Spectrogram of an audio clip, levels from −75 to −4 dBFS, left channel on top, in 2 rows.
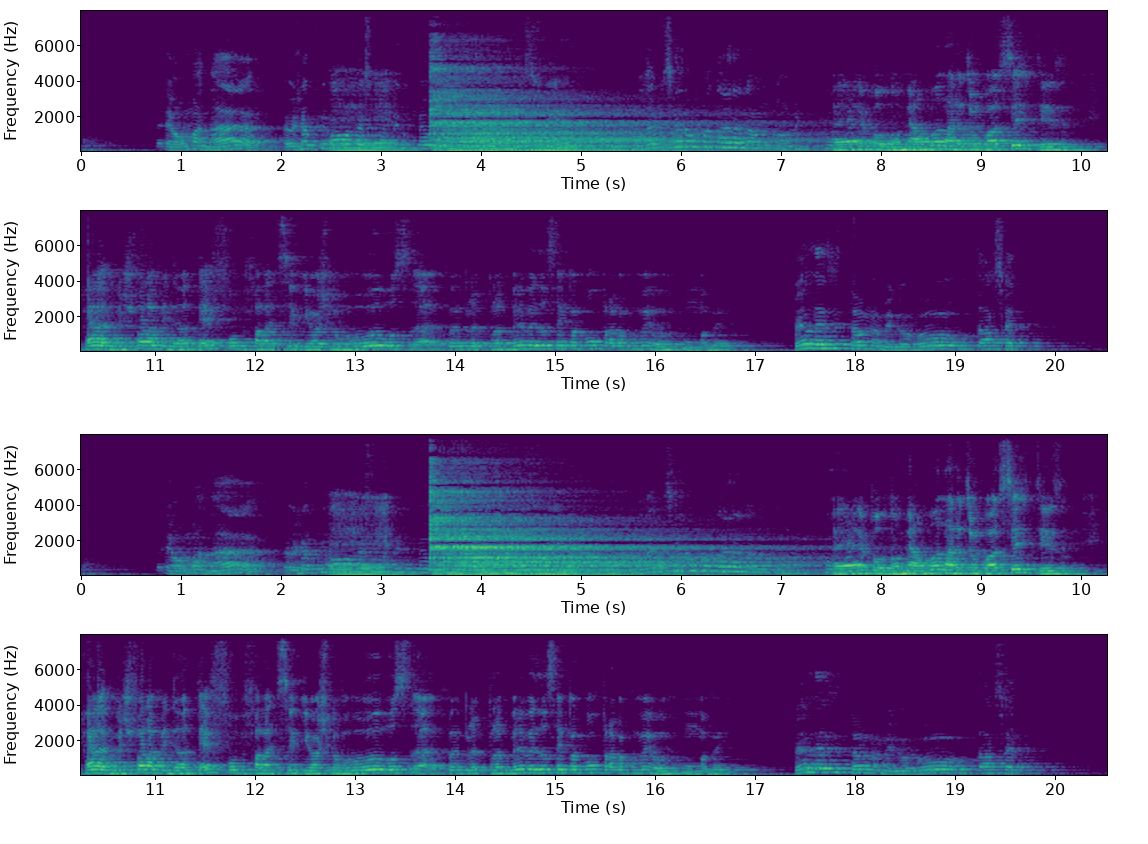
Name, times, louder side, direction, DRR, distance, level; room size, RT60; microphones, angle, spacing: voice 1, 0.7-5.0 5.5-7.2 17.4-19.6, left 1 dB, 40° left, 3 dB, 1.2 m, -34 dB
voice 2, 2.4-3.2 7.4-9.9 10.3-16.8, right 1 dB, 30° right, 5 dB, 0.8 m, -28 dB
sound 1, 3.5-7.9, right 3 dB, 60° right, 1.4 m, -27 dB
10.5 x 7.0 x 4.9 m, 1.3 s
head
